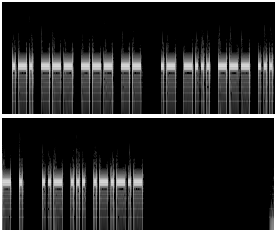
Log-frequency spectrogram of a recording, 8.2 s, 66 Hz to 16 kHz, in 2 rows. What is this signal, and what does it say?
Morse code, heard as a keyed tone, about 28 wpm, 700 Hz. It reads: ROOM ABOVE US.
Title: Sentences from Top 1000 Words - Review Part 3 - 28wpm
